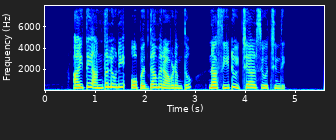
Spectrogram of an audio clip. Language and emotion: Telugu, sad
